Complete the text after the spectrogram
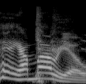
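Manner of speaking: put-on gentle, mild, light New Jersey accent. Describing how the movie did the voice, soft Mario voice. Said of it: "it's just kind of soft".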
